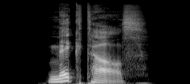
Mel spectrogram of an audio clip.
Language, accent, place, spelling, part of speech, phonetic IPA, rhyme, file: German, Germany, Berlin, Nektars, noun, [ˈnɛktaːɐ̯s], -ɛktaːɐ̯s, De-Nektars.ogg
- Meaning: genitive singular of Nektar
